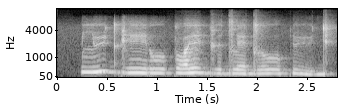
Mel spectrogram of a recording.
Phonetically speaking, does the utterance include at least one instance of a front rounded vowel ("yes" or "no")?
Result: yes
